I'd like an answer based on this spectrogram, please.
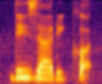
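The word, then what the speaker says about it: des haricots: Also, this is S over here and H is usually silent, and the next alphabet is actually the vowel. So accordingly, they get connected and the pronunciation become desaricot.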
